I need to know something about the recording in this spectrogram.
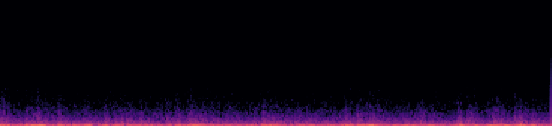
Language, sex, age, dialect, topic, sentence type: Chhattisgarhi, male, 56-60, Eastern, agriculture, question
